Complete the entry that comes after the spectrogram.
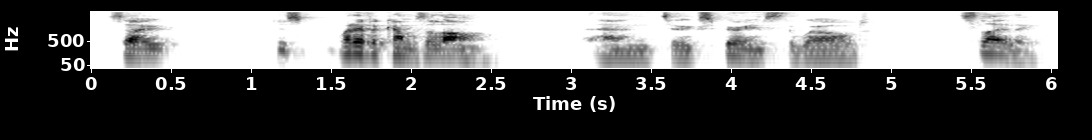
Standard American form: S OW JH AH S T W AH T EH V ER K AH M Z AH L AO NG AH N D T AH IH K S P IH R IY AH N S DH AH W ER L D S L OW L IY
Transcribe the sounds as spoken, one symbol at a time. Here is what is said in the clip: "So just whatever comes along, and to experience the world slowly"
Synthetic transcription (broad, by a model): S OW JH AH S T W AH T EH V ER K AH M Z AH L AO NG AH N T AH IH K S P IH R IY AH N S DH AH W ER L D S L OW L IY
